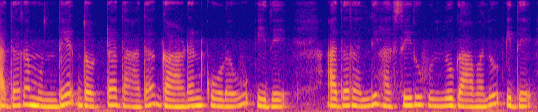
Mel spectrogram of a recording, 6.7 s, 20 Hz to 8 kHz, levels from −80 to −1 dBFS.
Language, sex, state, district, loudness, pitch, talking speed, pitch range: Kannada, female, Karnataka, Bangalore, -15 LUFS, 195 Hz, 90 wpm, 180-205 Hz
